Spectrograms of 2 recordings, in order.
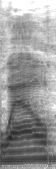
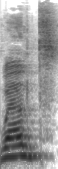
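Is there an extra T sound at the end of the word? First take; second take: no; yes. First: The word ends plainly without a T sound. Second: The word ends with an added T sound. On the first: "instead of saying well" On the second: "he just goes well"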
